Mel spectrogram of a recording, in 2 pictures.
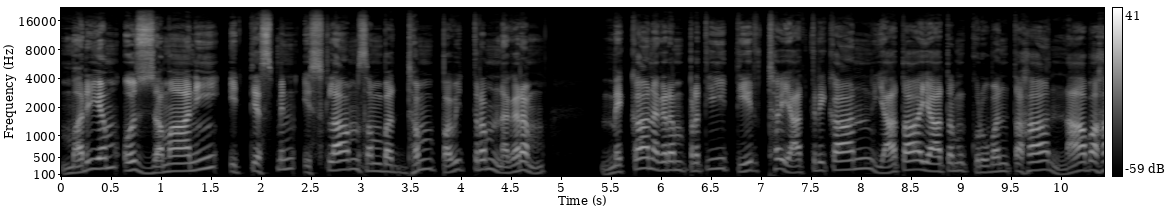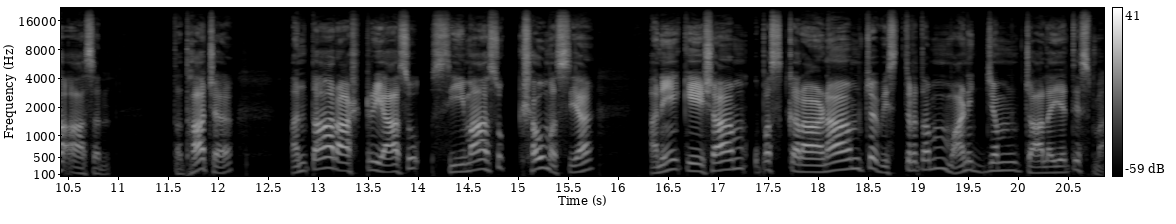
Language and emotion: Sanskrit, neutral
